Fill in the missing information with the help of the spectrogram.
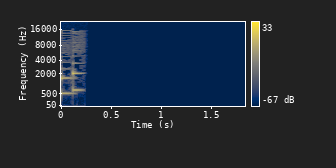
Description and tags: A simple notification/jingle sound made with a synth plugin.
